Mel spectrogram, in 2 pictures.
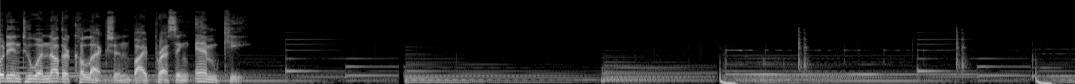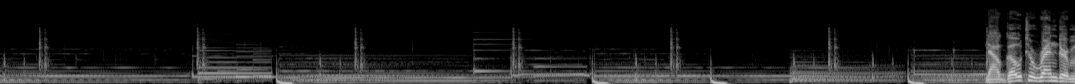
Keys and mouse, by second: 1.0 KP_1, 2.8 m, 6.9 Return, 8.4 alt+h, 9.9 click, 11.6 shift+middle click, 12.5 shift+middle click, 13.4 ctrl+s, 14.0 shift+middle click, 14.5 z, 16.6-17.9 drag, 18.1 click, 18.7 middle click, 19.9 shift+middle drag, 20.5 click, 21.3 shift+middle click.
